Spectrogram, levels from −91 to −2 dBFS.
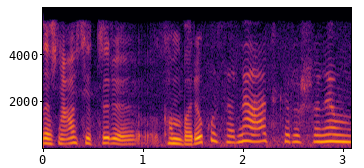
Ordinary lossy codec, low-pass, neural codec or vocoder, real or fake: MP3, 48 kbps; 5.4 kHz; codec, 16 kHz, 6 kbps, DAC; fake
